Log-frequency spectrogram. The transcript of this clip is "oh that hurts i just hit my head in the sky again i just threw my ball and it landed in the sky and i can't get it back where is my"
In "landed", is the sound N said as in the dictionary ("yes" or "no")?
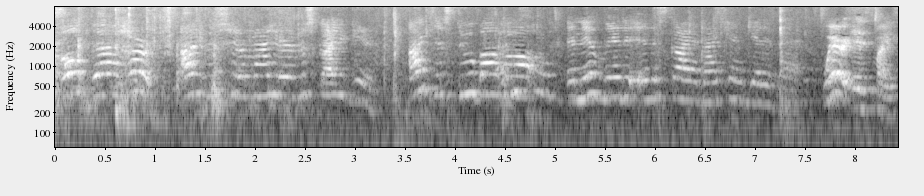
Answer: no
